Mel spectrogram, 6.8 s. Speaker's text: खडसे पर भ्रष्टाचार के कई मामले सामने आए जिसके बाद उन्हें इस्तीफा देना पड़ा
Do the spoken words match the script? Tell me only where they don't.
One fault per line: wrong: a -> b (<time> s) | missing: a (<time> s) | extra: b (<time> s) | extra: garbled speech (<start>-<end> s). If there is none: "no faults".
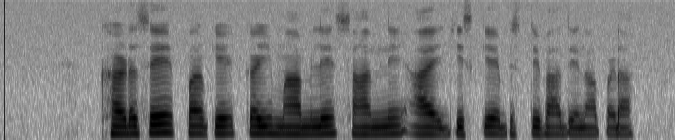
missing: भ्रष्टाचार (2.0 s)
missing: बाद उन्हें (5.0 s)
